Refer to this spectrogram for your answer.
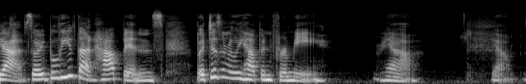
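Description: A woman with a Canadian accent, fairly high pitch and a somewhat breathy voice, lively intonation at a moderate pace, long, frequent pauses, on a very clean recording with a silent background. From western Canada (Vancouver). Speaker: medium. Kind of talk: interview.

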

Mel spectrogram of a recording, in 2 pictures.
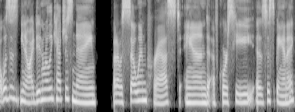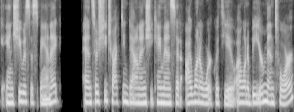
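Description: A woman with an American accent speaks at a fairly quick pace in a fairly low pitch, with ordinary pitch variation, very even loudness and an ordinary speaking voice. The recording is very clean with a silent background, and the sound is dry and close with no echo. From Oklahoma, Tulsa. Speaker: career-education program director. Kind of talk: casual interview. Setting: studio.

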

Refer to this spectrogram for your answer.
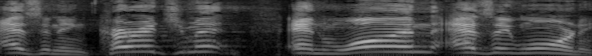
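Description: A man's raised, projected voice in a Southern US accent, with a bright, sharp tone and lively intonation. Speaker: pastor. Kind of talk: sermon. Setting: church. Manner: animated, rising preacher cadence with repeated build-up phrases; urgent, exhorting the congregation with call-and-response.

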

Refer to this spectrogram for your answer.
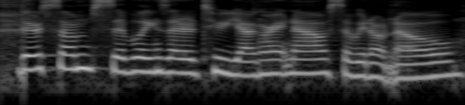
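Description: A woman at medium pitch and moderate pace. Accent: Midwestern American. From Indianapolis, Indiana. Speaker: diving coach and social worker. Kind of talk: casual interview. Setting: studio.

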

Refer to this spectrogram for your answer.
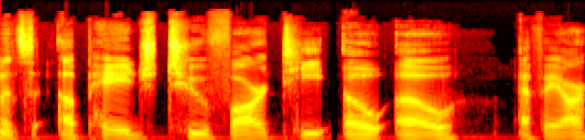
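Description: Recorded very cleanly with a silent background and a dry, close sound with no echo, a man with a plain, everyday voice speaks at medium pitch with ordinary pitch variation. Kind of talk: casual chat, book review. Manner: jokey, sarcastic.

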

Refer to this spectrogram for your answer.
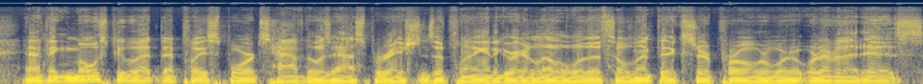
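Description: This man talks at a very fast pace with hardly any pauses, his fairly low pitch, very even loudness and fairly even intonation carried in an Upper Midwest accent. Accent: Upper Midwest (Minnesota). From northern Minnesota. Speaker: film director. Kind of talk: interview. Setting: studio.

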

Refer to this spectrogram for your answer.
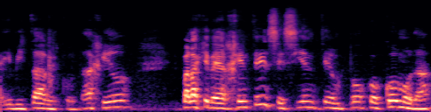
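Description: A man speaks with a Moroccan accent at a fairly slow pace. His pitch varies in an ordinary way. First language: Moroccan Arabic (speaking Spanish). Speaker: diplomat. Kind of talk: radio interview.

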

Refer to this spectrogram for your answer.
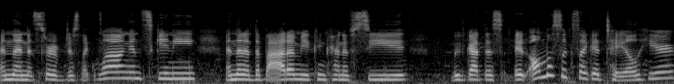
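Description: An ordinary speaking voice with an American accent moves at a fairly quick pace, with ordinary pitch variation. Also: woman, fairly high pitch for a woman. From northern Michigan. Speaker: education program coordinator. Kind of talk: casual interview. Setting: outdoors on a sailing ship.

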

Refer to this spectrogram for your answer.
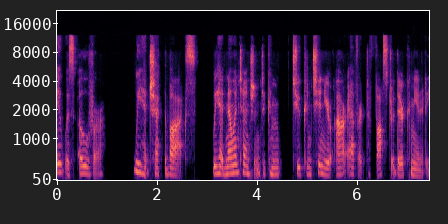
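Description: In an unremarkable speaking voice with an American accent, a woman of fairly low pitch speaks at a moderate pace with ordinary pitch variation, the sound dry and close with no echo over a quiet background. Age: 60s. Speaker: podcast host. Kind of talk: solo podcast monologue. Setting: audio-only recording, camera off.

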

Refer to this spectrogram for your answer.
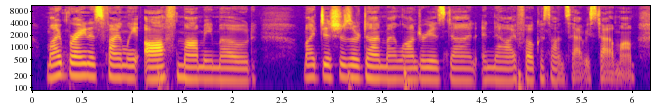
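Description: A woman's dark, mellow tone at a fairly low pitch, with a US Midwestern accent, ordinary pitch variation and a fairly quick pace, in a very clean recording with a silent background. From Indiana, Indianapolis area. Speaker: blogger and mom. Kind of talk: casual interview. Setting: studio.

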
